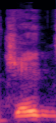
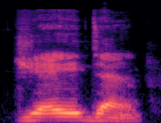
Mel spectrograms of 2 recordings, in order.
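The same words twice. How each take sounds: First: "Jaden" run together as one name, weak second syllable; ordinary name pronunciation. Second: "Jay Den" split in two, full vowel in Den; two separate words. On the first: Retold or imitated. Everyone mishearing the Klingon's name, "[name]" as JAY-dun. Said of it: "everyone's like, like, "[name]?". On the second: Shown as a demonstration. Correcting the Klingon's name, "Jay Den" as two distinct words. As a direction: say "Jay Den" as JAY DEN, both syllables clear. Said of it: "N-, no, [name]".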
